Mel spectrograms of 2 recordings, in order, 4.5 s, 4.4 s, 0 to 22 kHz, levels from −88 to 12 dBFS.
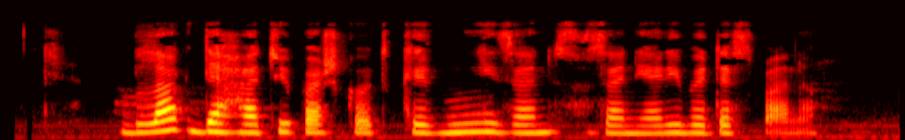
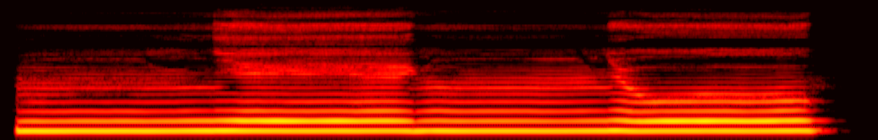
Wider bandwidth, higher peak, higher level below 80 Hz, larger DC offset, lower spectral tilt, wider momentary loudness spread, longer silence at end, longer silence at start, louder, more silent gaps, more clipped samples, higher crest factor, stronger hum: second, 11.5 kHz vs 14.5 kHz; first, -4 dBFS vs -12 dBFS; first, -72 dBFS vs under -90 dBFS; neither; about the same, -4.5 dB/octave vs -4.5 dB/octave; first, 13 LU vs 5 LU; first, 0.45 s vs 0.3 s; first, 0.25 s vs 0.1 s; about the same, -24 LUFS vs -22 LUFS; neither; neither; first, 20 dB vs 10 dB; neither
